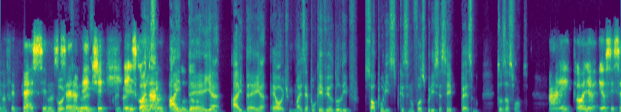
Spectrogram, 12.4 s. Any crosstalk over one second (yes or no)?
yes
